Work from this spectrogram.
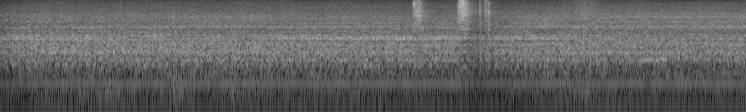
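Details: Free milling machine left outside a year, cleaned, oiled and powered through a VFD: steady even motor hum with one brief mechanical clack from the quill; stops, quill return and brake work; runs healthy.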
